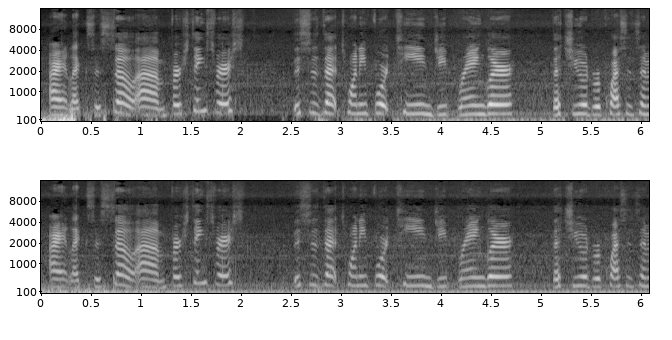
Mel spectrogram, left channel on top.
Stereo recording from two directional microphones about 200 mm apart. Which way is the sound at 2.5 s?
40° left (ahead or behind).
